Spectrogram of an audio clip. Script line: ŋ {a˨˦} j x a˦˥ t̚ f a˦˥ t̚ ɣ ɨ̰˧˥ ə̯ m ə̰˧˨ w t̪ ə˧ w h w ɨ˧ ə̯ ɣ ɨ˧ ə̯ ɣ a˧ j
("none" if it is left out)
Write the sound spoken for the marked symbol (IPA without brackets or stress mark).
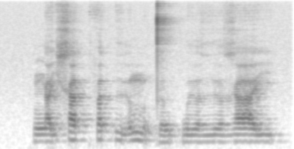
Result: a˨˦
